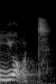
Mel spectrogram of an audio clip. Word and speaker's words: yacht: सो इसका जो pronunciation, it हैज टू बी यॉट.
